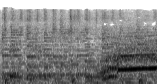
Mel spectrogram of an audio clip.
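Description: Folk band music: a low continuous drone under plucked string notes and a steady beat, typical of a didgeridoo with mandolin and dulcimer. A long held high note comes in about one and a half seconds in.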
